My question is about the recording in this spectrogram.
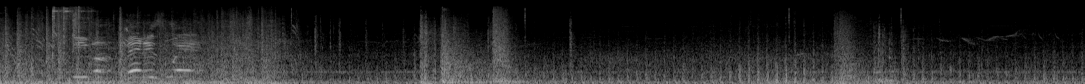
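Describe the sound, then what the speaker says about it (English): Heavy automatic gunfire and bursts rattle through a firefight in the video game Mercenaries 2, with a helicopter nearby, loud and dense at first and then thinning to scattered shots under a shouting voice. "Senor Acosta, we are taking heavy fire."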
